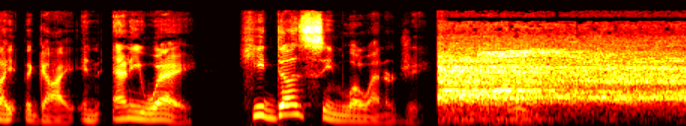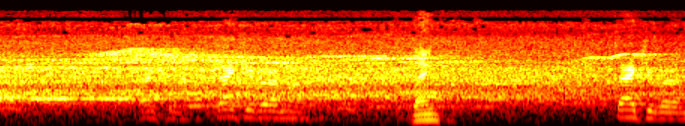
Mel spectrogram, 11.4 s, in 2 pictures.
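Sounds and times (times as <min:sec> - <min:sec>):
speech: 0:00.0 - 0:04.7, 0:09.2 - 0:09.5, 0:10.8 - 0:11.4
crowd of people cheering: 0:03.6 - 0:11.4.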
